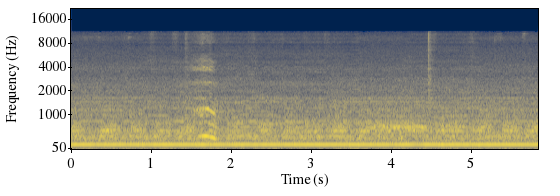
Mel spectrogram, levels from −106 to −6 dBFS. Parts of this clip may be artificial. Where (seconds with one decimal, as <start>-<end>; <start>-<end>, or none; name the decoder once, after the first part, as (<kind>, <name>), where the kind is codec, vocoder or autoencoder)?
0.9-3.6 (codec, SNAC); 4.2-5.1

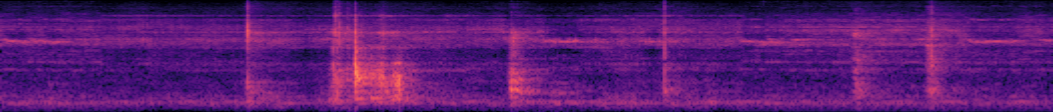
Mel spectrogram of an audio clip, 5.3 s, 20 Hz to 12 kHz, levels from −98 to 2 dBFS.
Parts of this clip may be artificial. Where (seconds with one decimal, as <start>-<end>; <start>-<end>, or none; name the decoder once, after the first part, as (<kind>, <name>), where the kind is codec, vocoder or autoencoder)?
0.5-3.7 (codec, SNAC)

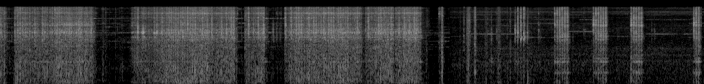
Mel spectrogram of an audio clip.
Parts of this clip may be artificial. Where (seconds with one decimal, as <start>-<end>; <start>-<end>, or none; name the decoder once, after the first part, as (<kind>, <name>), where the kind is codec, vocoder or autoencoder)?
1.2-1.9 (codec, SNAC)

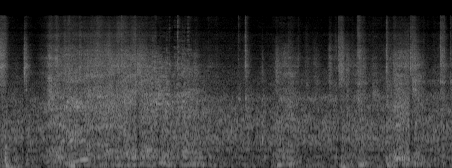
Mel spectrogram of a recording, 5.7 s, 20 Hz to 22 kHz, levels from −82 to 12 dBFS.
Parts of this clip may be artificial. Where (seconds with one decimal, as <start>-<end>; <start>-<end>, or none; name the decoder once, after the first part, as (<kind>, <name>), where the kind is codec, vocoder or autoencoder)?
0.0-1.9 (autoencoder, DAC-VAE); 2.4-5.7

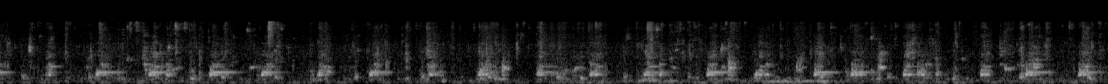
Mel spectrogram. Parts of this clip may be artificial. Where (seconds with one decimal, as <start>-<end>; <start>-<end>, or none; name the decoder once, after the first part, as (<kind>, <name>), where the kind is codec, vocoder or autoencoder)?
5.5-6.6 (codec, DAC)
